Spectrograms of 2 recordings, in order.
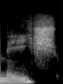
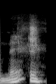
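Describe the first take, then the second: First: Niche is said the British way, like neesh. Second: Niche is said the American way, like nitch.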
